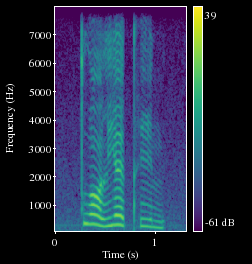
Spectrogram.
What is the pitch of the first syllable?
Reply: falling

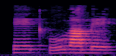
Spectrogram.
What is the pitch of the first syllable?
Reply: high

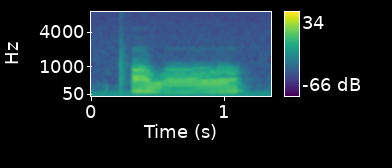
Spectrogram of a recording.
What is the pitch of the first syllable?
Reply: high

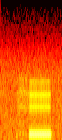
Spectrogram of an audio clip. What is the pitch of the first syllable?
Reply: low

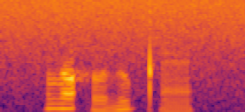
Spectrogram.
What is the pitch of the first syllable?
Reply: high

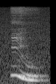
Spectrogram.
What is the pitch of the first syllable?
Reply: falling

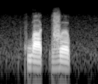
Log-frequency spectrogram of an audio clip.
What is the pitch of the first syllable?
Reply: low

